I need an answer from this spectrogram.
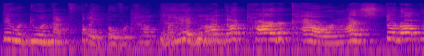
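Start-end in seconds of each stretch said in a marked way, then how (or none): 2.0-4.2 high, loud storytelling build; worked-up defiance. A narrator's reading. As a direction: build boldly towards the outburst. Fed up, rises to the fight.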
